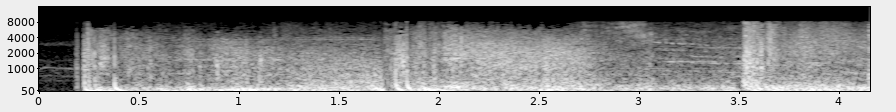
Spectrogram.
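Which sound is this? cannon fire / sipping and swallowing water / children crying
cannon fire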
